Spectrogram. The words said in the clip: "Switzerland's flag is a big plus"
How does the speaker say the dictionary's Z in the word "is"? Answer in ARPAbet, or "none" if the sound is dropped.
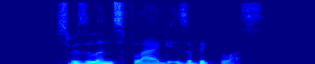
Z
